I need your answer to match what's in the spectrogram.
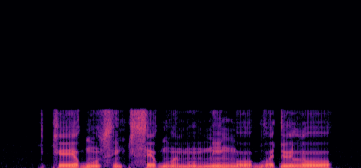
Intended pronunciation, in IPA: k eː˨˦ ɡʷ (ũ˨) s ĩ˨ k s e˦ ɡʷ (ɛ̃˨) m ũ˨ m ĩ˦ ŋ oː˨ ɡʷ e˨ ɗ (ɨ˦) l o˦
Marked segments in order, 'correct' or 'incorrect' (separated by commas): correct, correct, correct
